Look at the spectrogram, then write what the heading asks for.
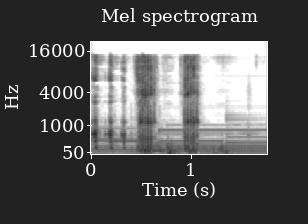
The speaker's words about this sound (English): "Not I," snorted the pig. "I need to roll in the mud."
